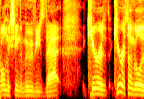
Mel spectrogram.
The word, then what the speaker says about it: Cirith Ungol: Because it should be Cirith Ungol. The C should have a hard K sound.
